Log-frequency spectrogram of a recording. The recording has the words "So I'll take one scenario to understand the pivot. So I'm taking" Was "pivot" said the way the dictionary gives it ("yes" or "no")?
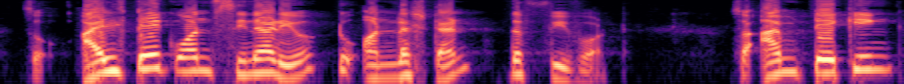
no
